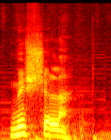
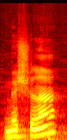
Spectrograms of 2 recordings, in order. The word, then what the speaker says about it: Michelin: And actually it's a tire company in France, and it is pronounced as Michelin. Okay, Michelin.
